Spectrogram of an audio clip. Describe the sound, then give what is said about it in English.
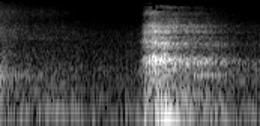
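A single deep breath drawn in, heard as an airy rush of noise that swells suddenly and then slowly tapers away against a quiet background. “So again, we take a deep breath in.”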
